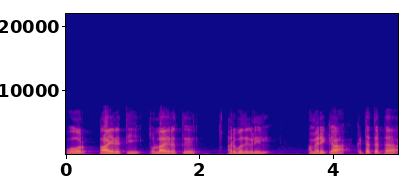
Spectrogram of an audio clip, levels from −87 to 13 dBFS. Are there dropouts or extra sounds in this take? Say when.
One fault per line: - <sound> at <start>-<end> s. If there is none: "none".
none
